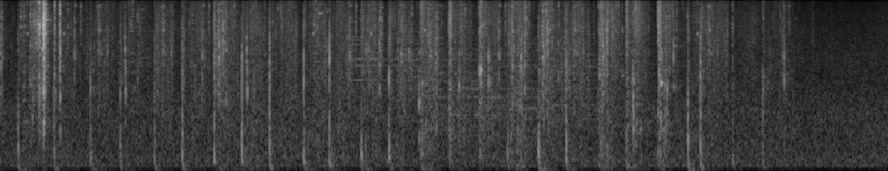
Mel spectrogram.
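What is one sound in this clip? Boots run on pavement.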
